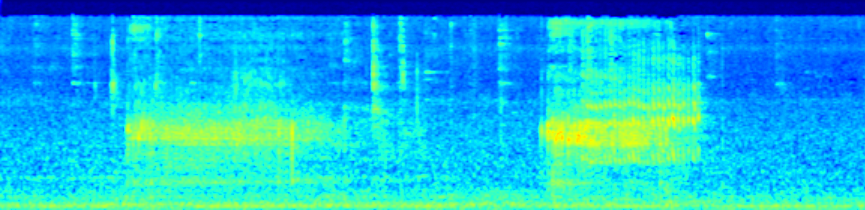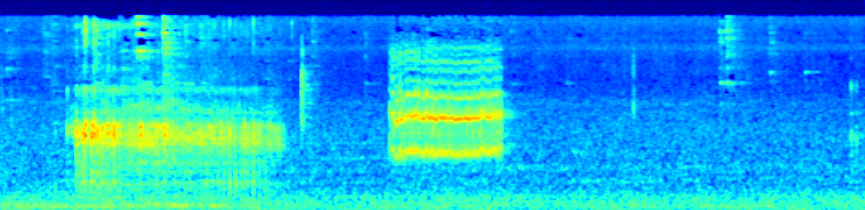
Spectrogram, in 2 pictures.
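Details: Parrotlet kept in a cage, meowing like a cat: four separate drawn-out, nasal meow-like calls spaced a few seconds apart, the last one higher and brighter, with soft clicks between and a low hum underneath.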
